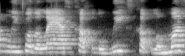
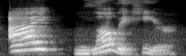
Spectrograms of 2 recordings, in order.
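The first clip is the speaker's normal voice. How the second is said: ordinary talk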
